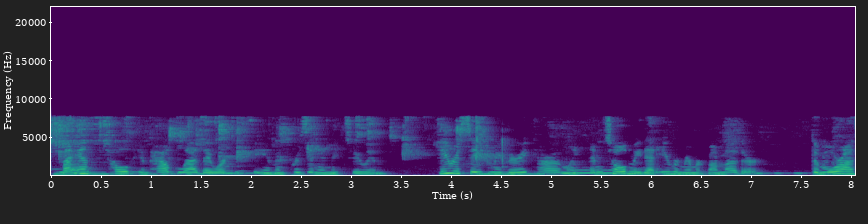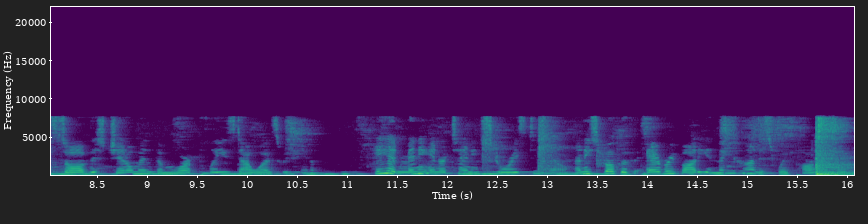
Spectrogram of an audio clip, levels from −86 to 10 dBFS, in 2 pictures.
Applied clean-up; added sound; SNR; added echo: classical method WPE with log-MMSE.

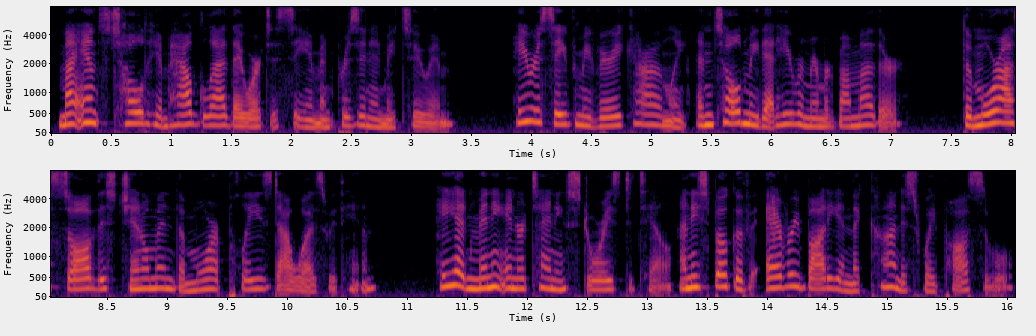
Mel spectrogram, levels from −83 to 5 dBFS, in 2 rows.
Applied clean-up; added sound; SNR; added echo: none; none; none; none.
